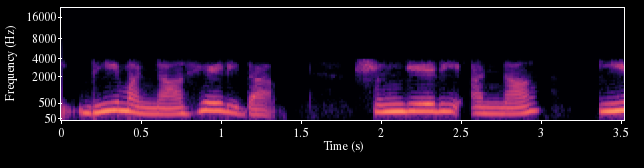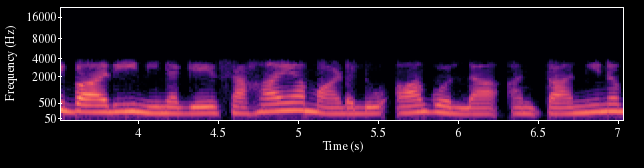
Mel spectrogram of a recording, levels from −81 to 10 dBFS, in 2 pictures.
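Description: From start to finish, the speech carries G.729 codec damage, plainly audible. Nothing above 3.8 kHz survives, so the sound is dull and narrow. The low bitrate, which fits 8 kbit/s G.729A, rebuilds each frame from a filter and sparse pulses. That leaves it rough and slightly synthetic.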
